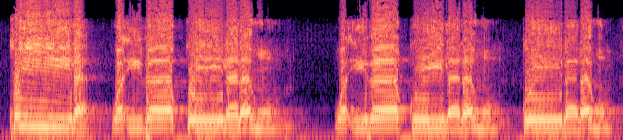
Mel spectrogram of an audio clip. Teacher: تبدأ الأداء بضم الشفاه بقوة، ضم الشفاه بقوة، لكن انفك بسرعة إلى الكسر · Term: الإشمام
